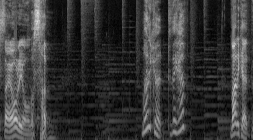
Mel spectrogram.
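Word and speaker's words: Monika: Monica.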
